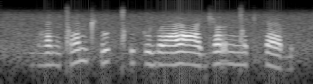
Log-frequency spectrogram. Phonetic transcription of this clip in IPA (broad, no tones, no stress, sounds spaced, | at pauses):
ɡʱ æ n ɡ͡ǀ æ n t͡ʃʼ u ǀʰ i k u j u ʕ æ ʕ æ d͡ʒ ɒ r ŋ͡ǀ e t͡ʃ k æ b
